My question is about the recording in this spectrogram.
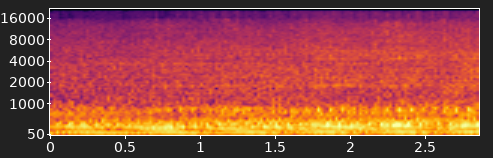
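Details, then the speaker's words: V8-swapped Mini, wrecked after a crash, started after a throttle cable fix: low, lumpy V8 idle with an uneven beat that stumbles now and then; owner suspects a misfire, not confirmed. "It It runs. I think it's misfiring. I think it's misfiring, but it's running."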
